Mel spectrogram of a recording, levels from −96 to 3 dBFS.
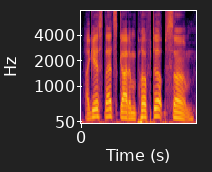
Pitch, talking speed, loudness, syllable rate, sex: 155 Hz, 205 wpm, -15 LUFS, 4.2 syllables/s, male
